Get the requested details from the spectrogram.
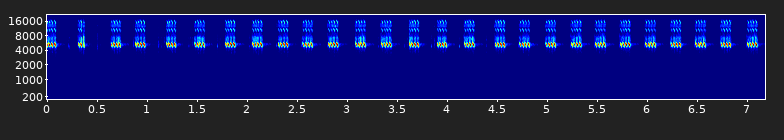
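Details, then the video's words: Cricket chirping loudly at night, a male rubbing its wings to attract females and hold territory; sharp, high-pitched chirps repeat about three times per second in a steady run, with no other sounds. "Cricket Chirping Sounds - Cricket klinkt 's nachts luid"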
